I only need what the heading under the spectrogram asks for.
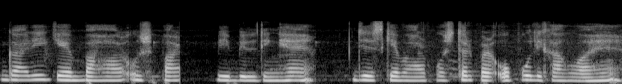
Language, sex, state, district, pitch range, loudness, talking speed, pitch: Hindi, female, Arunachal Pradesh, Papum Pare, 185-205 Hz, -16 LUFS, 155 wpm, 190 Hz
